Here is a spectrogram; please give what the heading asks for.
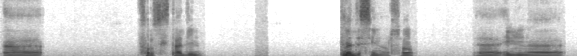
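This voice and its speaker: Halting young man, flat and dry. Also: medium pitch, no room sound. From Mauritania. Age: young adult. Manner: halting, many fillers. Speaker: quiz contestant. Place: TV studio.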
